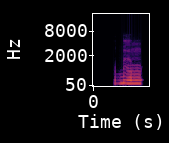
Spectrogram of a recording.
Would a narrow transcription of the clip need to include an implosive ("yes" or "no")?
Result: yes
